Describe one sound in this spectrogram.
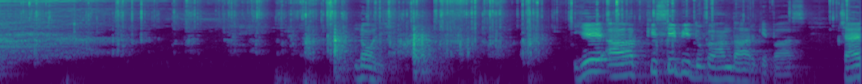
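Plastic wrap crinkles as hands handle packages.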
